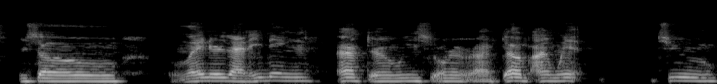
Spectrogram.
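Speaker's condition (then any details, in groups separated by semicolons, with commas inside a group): Cerebral palsy; from birth, uses wheelchair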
